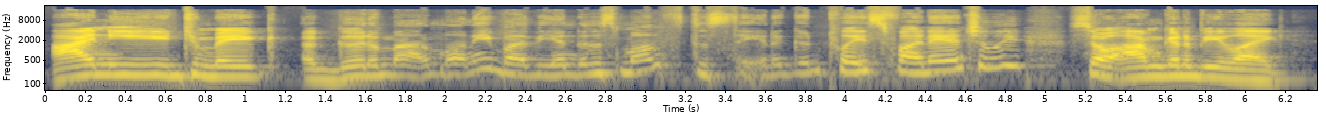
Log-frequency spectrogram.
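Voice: mid-range voice, expressive, brisk, sharp tone. A podcast host in casual chat who swears freely and laughs through the lines. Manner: mimics people in quoted voices.

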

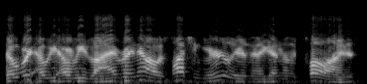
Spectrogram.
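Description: A man's voice: fairly high pitch, racing, sharp tone, dry recording, rough recording. A man calling in as a guest on a podcast, friendly and upbeat in casual chat. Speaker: phone-in guest.

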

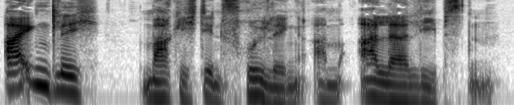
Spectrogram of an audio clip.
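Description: A man's voice: medium pitch, big pitch swings, unhurried, no echo, clean studio sound. A man voicing a sleepy, good-natured big male bear in a storybook reading, drowsy and easygoing. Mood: dreamy.

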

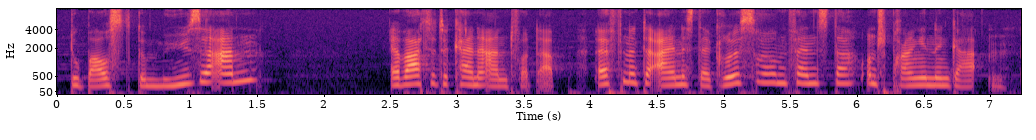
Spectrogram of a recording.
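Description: A woman narrating a storybook in a calm, even manner. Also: medium pitch. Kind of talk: storybook reading.

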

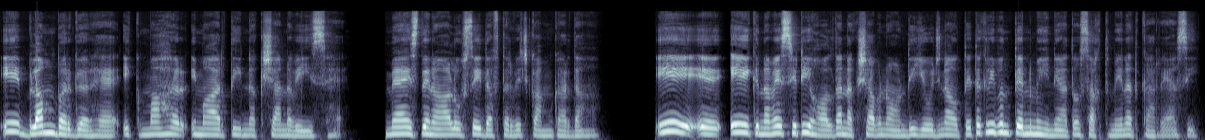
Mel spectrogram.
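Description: A woman voicing a polite young man who explains things haltingly, in an audiobook reading. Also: low voice, dark tone. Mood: apologetic.

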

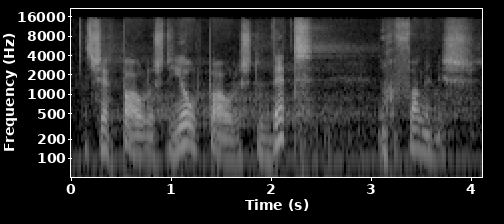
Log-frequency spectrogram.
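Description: A man preaching a sermon slowly and deliberately, with long pauses and passionate emphasis. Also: medium pitch, expressive, creaky, in a large hall. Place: church.

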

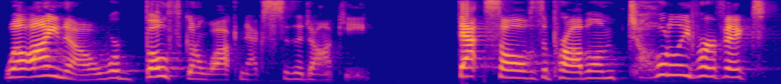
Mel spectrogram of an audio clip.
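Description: A woman's voice: high voice, expressive, normal speed, fairly bright tone. A woman voicing an old grandmother and her little granddaughter, flustered and eager to please. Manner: flustered, then falsely confident.

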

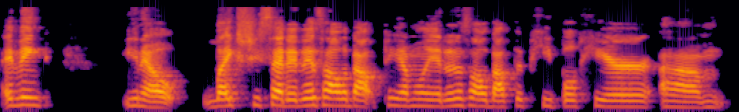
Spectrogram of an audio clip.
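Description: A woman's voice: mid-range voice, fairly even intonation, normal speed, lo-fi sound. A woman hosting a casual interview, upbeat and affirming, chatting in a friendly way with her guest. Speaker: host.

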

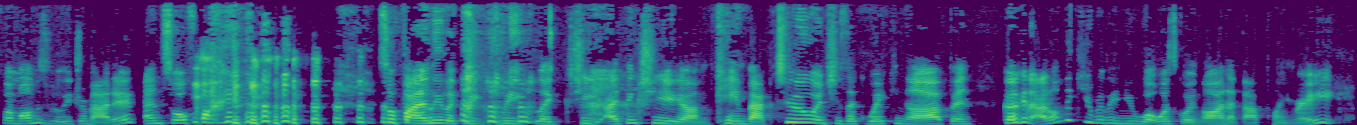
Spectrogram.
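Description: A young woman co-hosting a podcast, telling a family story in a chatty, animated way, laughing often and full of "like" fillers. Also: on the high side, a little fast. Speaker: podcast co-host. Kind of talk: casual storytelling chat.

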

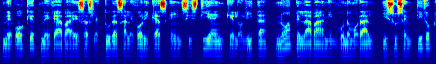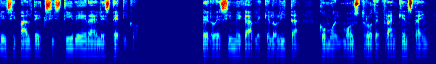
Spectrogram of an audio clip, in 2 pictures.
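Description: A man reading a scripted literary essay in a measured, even way. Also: sits low, breathy edge, dry recording, clean studio sound. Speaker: guest contributor.

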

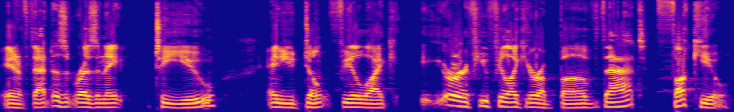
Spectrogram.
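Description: A low-pitched man rants on a casual podcast. He swears freely and talks in heated bursts. The sound is dry and close. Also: a little slow, fairly bright tone, no room sound. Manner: profane, heated, ranting. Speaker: podcast co-host.

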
